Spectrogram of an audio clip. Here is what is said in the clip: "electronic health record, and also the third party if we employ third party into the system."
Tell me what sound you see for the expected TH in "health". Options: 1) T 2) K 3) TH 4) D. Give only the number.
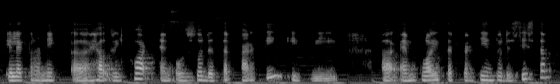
1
